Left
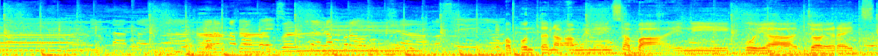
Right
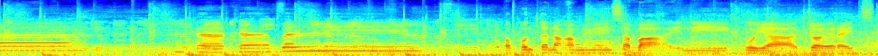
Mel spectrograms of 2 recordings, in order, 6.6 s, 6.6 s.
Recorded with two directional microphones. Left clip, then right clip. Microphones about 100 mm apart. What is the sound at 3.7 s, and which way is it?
Speech, 20° left (ahead or behind).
